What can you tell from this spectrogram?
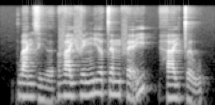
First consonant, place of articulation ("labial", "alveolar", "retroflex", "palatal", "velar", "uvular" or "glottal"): velar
